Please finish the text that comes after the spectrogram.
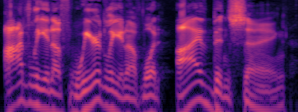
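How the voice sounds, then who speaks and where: A low-voiced man hosts his daily podcast with a lively, swooping delivery. He rambles sarcastically, restarting sentences and tossing in fillers. The sound is dry and close to the mic. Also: moderate pace, no room sound. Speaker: podcast host. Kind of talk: opinionated talk podcast monologue.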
